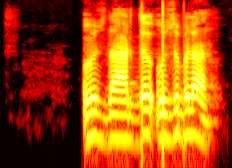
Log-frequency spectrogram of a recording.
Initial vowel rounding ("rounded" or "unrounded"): rounded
